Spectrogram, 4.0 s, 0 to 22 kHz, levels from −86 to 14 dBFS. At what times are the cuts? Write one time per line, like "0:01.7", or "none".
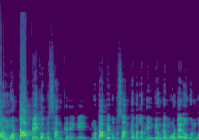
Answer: none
